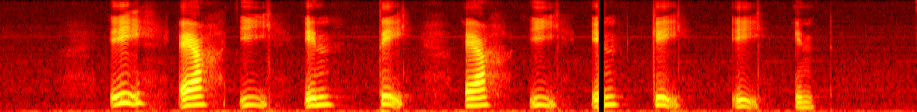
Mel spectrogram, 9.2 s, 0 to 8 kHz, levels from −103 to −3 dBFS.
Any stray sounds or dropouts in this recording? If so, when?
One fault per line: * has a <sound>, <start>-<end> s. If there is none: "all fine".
* has a dropout, 6.0-6.0 s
